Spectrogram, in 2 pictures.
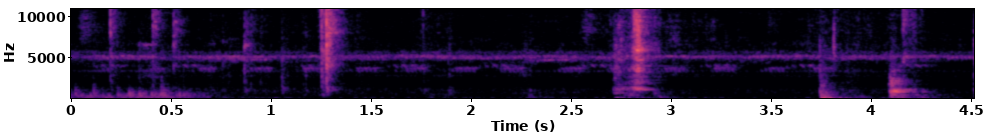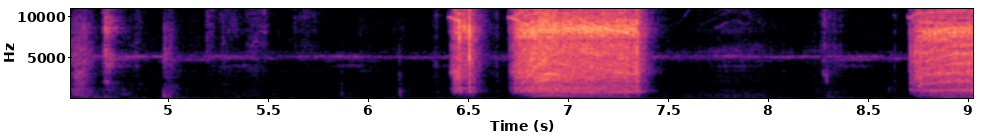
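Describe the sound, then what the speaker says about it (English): A power drill whirs in short bursts, then a longer, louder run near the end, amid quiet workshop background with scattered knocks and taps while a wooden piece is drilled. "I need a piece of wood that I can drill into."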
